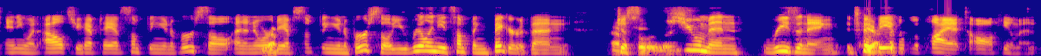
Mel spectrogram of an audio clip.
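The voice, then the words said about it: Upper Midwest American accent. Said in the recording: “your kind of upper Midwest neck of the woods, which I can hear in your accent”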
